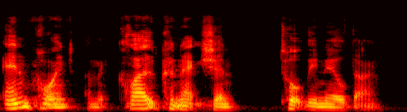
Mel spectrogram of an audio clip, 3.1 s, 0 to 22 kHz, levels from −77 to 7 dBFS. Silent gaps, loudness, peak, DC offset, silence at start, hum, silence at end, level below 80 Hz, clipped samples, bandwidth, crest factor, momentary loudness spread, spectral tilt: none; -25 LUFS; -8 dBFS; under 0.1%; 0 s; none; 0.2 s; -70 dBFS; under 0.1%; 13 kHz; 18 dB; 12 LU; -5.5 dB/octave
